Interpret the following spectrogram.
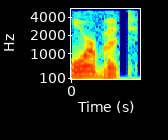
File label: "orbit", us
